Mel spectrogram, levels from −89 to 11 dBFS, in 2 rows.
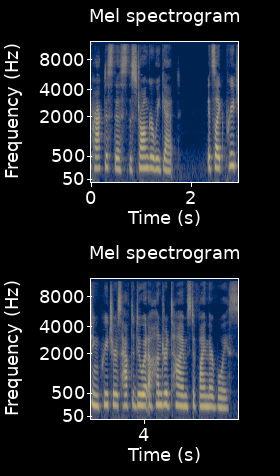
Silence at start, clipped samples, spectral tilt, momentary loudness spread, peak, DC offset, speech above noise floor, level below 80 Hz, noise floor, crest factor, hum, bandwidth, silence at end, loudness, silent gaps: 0 s; under 0.1%; -3.5 dB/octave; 6 LU; -2 dBFS; under 0.1%; 47 dB; -66 dBFS; -66 dBFS; 18 dB; none; 12 kHz; 0 s; -20 LUFS; none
